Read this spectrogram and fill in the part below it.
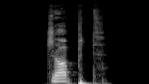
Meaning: third-person singular present of jobben
- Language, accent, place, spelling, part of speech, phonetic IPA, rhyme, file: German, Germany, Berlin, jobbt, verb, [d͡ʒɔpt], -ɔpt, De-jobbt.ogg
